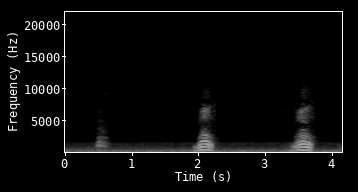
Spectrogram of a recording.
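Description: A Bengal cat gives two clear, arching meows as a morning greeting, after a soft short chirp.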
